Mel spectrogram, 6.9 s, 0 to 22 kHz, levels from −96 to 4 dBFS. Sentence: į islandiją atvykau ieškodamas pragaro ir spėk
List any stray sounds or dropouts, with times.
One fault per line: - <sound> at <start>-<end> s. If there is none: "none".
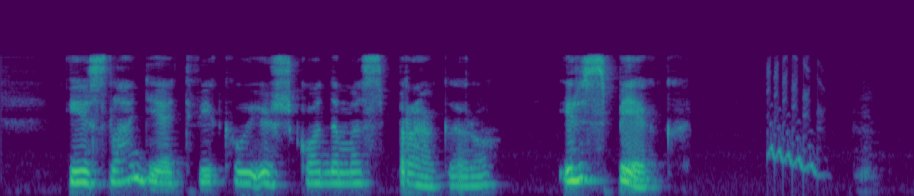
- chirp at 5.7-6.2 s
